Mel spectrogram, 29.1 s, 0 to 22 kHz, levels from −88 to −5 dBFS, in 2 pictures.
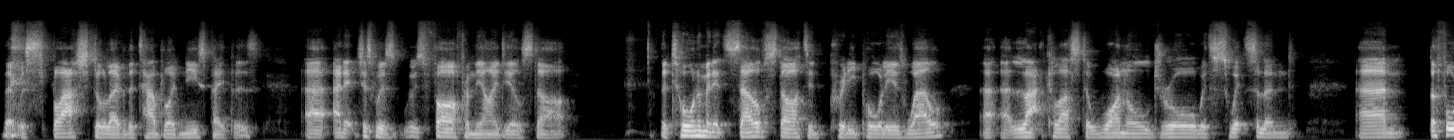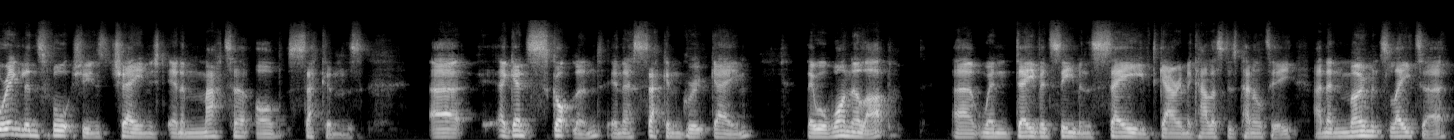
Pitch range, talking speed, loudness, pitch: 100-115 Hz, 140 wpm, -24 LUFS, 105 Hz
